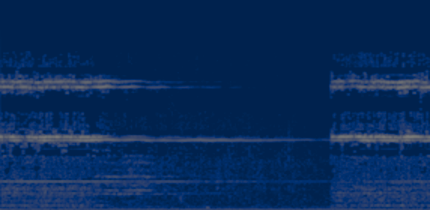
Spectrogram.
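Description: A telephone rings in two bursts separated by a short pause, a shrill, steady high-pitched bell tone that cuts off and then starts again. No one speaks.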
